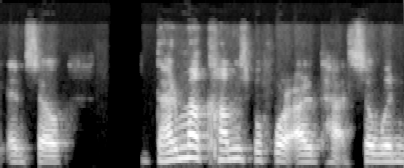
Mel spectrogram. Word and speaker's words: dharma: obligation the four-fold pursuit dharma dharma comes first dharma is the hindu word that we translate into justice it's sanskrit but also used in many other languages pronounced slightly differently but darma is justice and the second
